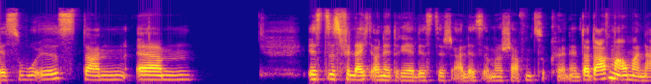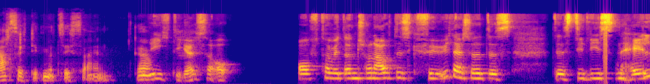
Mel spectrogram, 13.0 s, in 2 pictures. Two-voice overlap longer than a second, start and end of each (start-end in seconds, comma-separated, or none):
none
